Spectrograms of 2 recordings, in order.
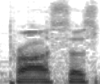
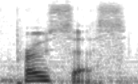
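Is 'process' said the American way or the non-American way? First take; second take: American; non-American. First: It is said with an American pronunciation. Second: It is said with a non-American pronunciation. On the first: The speaker calls it wrong. "I think a lot of Americans say process, but I think we're wrong" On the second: The speaker calls it right. "I think it's process"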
